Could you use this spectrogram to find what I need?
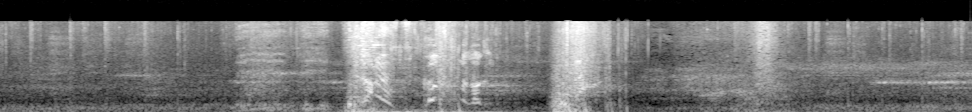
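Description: Footsteps scuff across stone.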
